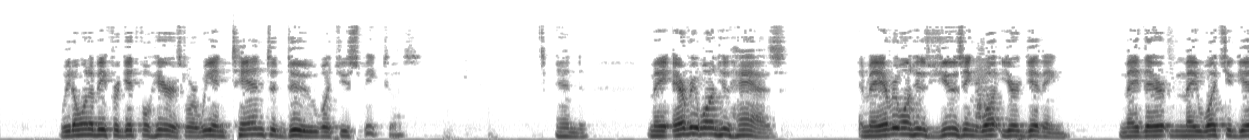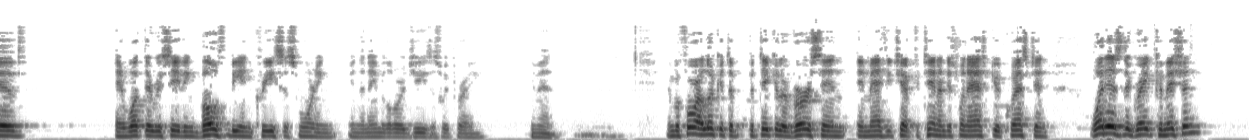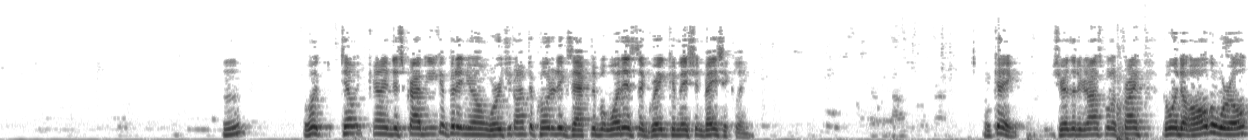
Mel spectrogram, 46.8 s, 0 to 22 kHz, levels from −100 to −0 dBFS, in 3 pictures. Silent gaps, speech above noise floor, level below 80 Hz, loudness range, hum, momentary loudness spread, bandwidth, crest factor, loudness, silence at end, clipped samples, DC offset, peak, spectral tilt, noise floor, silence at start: none; 62 dB; -60 dBFS; 14 LU; none; 18 LU; 10 kHz; 22 dB; -24 LUFS; 0 s; under 0.1%; under 0.1%; -4 dBFS; -6 dB/octave; -86 dBFS; 0.75 s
